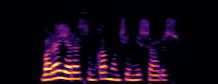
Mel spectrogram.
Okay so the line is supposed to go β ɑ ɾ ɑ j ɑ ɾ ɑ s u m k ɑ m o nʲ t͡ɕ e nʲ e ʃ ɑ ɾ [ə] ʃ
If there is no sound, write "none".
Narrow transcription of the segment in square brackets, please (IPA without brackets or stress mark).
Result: ə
